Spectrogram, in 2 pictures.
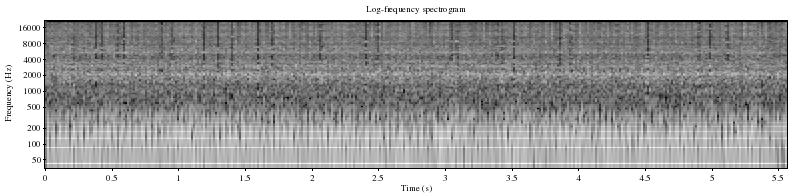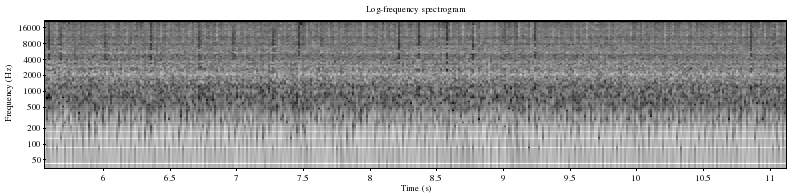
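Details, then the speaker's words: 2003 Yamaha YZF-R6 after replacing faulty ignition coils that left it running on two cylinders: smooth, deep, even four-cylinder idle with light revving and no stumbling; exhaust dented; runs normally. "the bike sounds much better even though my exhaust is still dented in because I'm an idiot but that's besides the point overall she sounds good though so let's see what she sounds like"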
